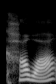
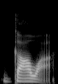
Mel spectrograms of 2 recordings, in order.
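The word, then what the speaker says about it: 川: Its anomi is sen, and its kunomi is kawa or gawa.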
